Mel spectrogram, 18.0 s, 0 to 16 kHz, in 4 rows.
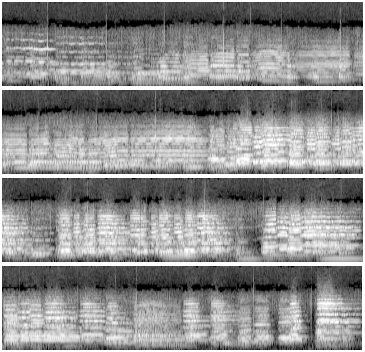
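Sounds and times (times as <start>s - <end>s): dance orchestra with brass: 0.0s - 18.0s.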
